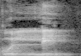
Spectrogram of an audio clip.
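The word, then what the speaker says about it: کُلِّ: کر پڑھیں گے استغفر اللہ ربی۔ اگلا لفظ ہجے کے ساتھ پڑھیں گے۔ من کلی، میم نون زیر من، کاف لام پیش کل،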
